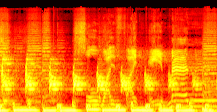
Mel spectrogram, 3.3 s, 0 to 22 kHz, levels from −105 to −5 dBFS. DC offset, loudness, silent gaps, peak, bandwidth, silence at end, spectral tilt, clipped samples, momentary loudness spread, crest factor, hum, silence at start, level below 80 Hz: under 0.1%; -19 LUFS; none; -4 dBFS; 16.5 kHz; 0 s; -4 dB/octave; under 0.1%; 1 LU; 14 dB; none; 0 s; -22 dBFS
